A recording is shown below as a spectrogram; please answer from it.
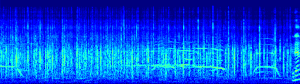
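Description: Audience applauding with dense, steady clapping, giving way to a man's voice at the very end.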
